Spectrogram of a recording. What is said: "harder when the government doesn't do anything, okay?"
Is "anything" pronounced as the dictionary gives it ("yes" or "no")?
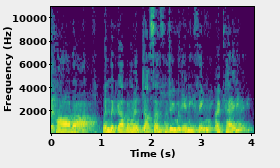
yes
